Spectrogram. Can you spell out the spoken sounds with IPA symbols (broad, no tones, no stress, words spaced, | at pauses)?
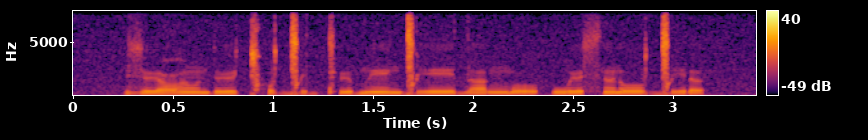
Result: zʏːʕõːdɾʏːǀʰo ɡ͡ǀedtʼʏbẽː ɡ͡ǀeːdɐː ŋ͡mo | wʏ sə̃ɾoː ɡ͡ǀeɾə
